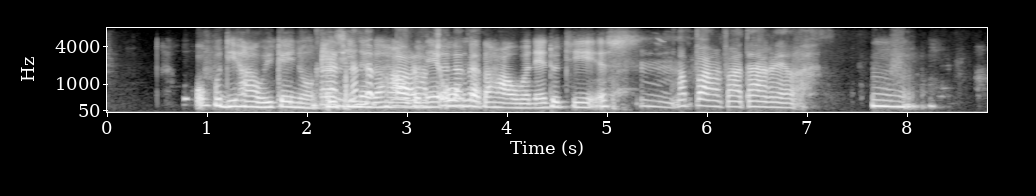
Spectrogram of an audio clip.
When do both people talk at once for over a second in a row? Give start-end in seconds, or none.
2.1-3.7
